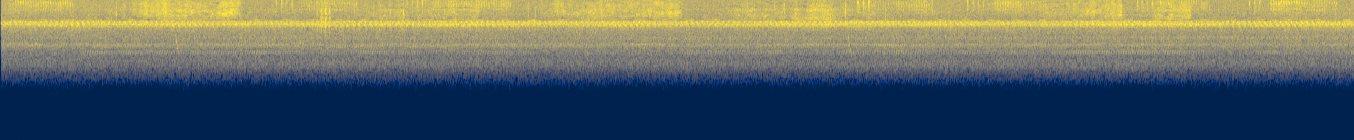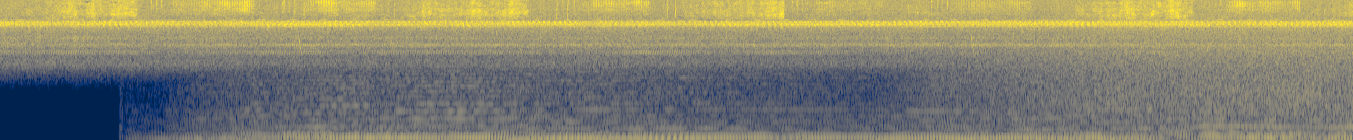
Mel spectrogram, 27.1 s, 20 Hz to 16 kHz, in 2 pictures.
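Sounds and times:
grassland ambience in daytime: 15.1s - 27.0s.

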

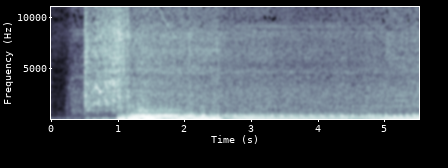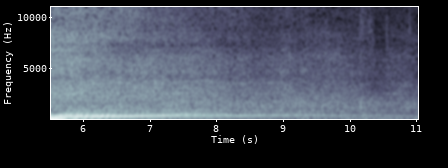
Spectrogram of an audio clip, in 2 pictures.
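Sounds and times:
Chrysler TC starting up outside: 0.2s - 6.6s
Chrysler TC driving away, approaching and stopping: 0.3s - 11.0s.

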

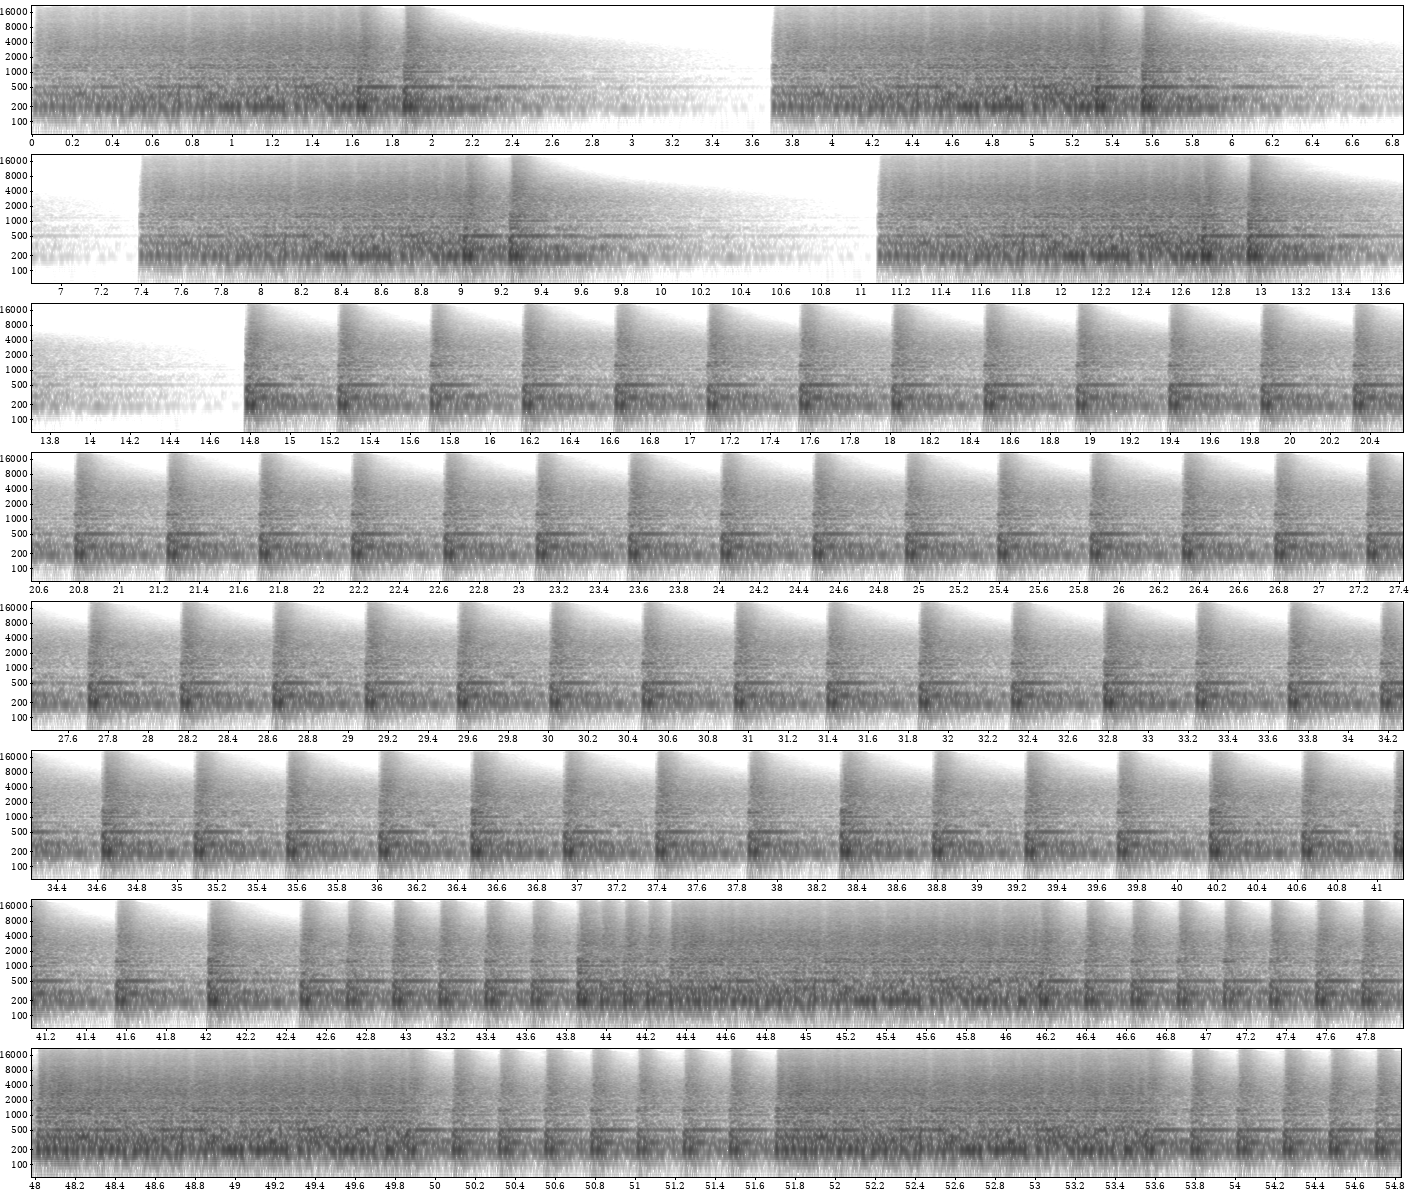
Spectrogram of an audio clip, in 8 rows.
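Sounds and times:
orchestra snare drum: 0.0s - 2.7s, 3.7s - 6.4s, 7.4s - 10.0s, 11.1s - 13.8s, 14.8s - 54.8s.

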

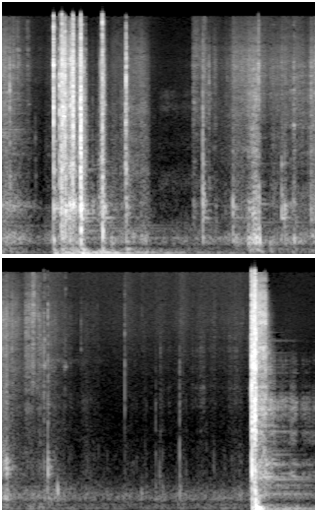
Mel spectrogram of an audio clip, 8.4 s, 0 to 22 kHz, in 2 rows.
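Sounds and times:
AR 15 M4 rifle charging handle with magazine: 0.7s - 1.7s, 7.5s - 8.0s.

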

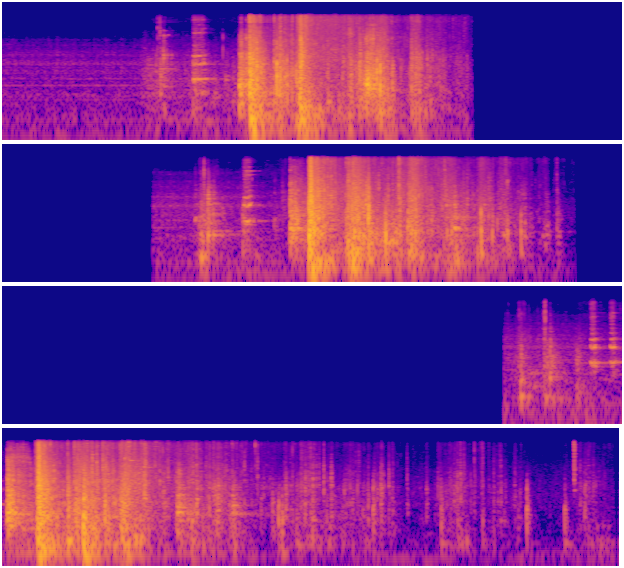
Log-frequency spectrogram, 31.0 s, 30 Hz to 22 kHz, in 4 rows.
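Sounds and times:
car chassis dropped on ground in exterior crash: 3.0s - 5.8s, 11.4s - 14.8s, 23.3s - 30.8s
metal crash and bounce: 11.4s - 13.9s, 23.3s - 26.5s.

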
